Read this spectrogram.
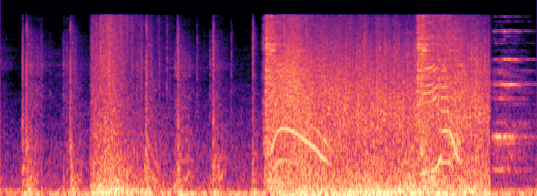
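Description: Fire bursts with a loud roar.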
